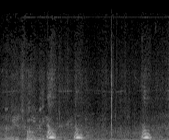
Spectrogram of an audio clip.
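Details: Basset Hounds at a dog park, one giving three short, deep barks with rising-falling tone, two close together and a third after a pause, with faint human talk at the start.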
